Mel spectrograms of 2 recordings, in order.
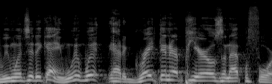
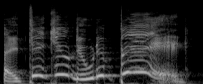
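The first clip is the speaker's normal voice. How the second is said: imitating Big Ant; 10 semitones higher than usual. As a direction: play the excited friend calling in. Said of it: "and goes".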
